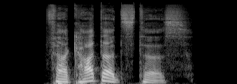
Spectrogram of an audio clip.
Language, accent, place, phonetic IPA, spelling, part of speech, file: German, Germany, Berlin, [fɛɐ̯ˈkaːtɐt͡stəs], verkatertstes, adjective, De-verkatertstes.ogg
- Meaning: strong/mixed nominative/accusative neuter singular superlative degree of verkatert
